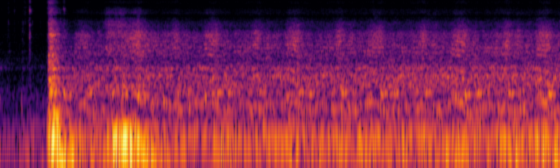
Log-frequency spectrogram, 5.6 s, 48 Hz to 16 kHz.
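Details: 1984 Ford Bronco XLT that sat 20 years in Florida, start attempt: after an initial clunk, steady fast even starter cranking with no catch or firing; engine turns over strongly but won't start.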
